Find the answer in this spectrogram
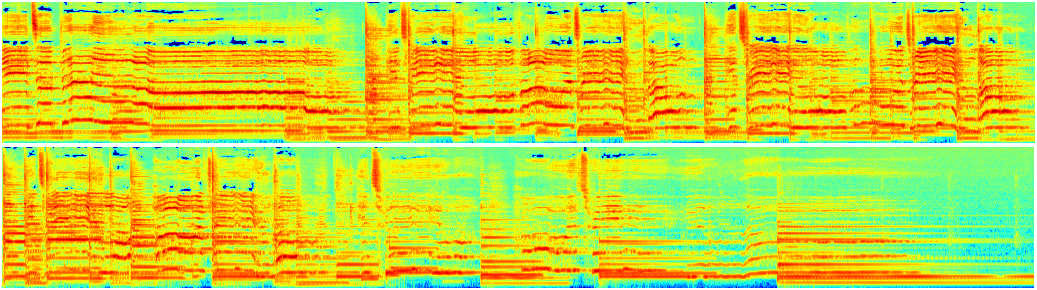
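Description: A woman singing with a strummed acoustic guitar. Over the last few seconds a chord is held steadily as the song closes.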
